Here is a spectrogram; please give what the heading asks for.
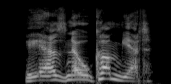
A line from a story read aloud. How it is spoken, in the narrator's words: he said roughly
